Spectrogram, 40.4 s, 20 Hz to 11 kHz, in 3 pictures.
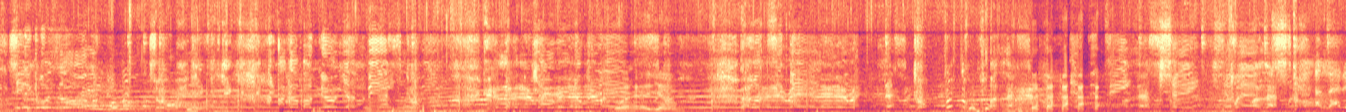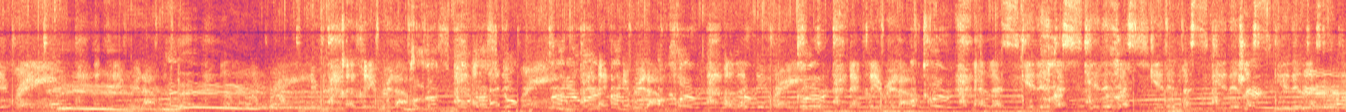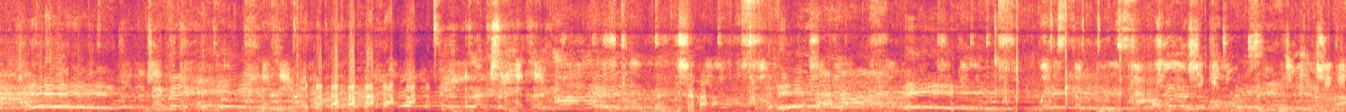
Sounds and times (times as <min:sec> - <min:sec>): Speech: 0:00.0 - 0:06.8, 0:09.0 - 0:22.6, 0:23.8 - 0:40.3
Music: 0:00.0 - 0:40.3.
